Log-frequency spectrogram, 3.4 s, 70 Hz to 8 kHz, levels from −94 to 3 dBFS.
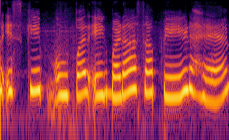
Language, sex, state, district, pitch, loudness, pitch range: Hindi, female, Uttar Pradesh, Lalitpur, 330 Hz, -12 LUFS, 310-370 Hz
